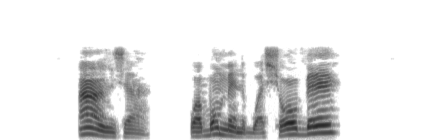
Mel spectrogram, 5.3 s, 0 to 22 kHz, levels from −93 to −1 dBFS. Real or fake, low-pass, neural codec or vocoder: real; 5.4 kHz; none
